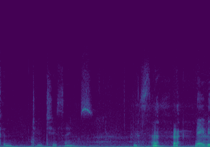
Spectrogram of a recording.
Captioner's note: chuckles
